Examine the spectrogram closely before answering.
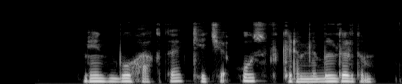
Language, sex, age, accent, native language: Uzbek, male, 25-34, Samarqand, Uzbek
